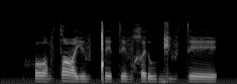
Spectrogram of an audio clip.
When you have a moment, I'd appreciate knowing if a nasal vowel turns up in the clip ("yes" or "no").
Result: no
